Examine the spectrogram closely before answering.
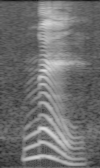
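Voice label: "nei4", Chinese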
